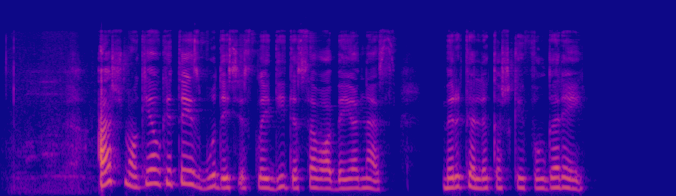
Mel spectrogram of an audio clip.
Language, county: Lithuanian, Marijampolė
